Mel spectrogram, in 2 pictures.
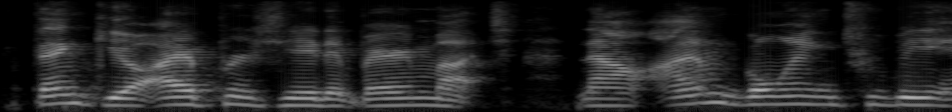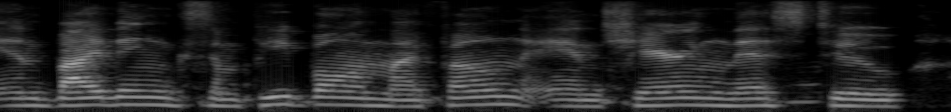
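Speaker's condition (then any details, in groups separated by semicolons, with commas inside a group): Traumatic brain injury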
